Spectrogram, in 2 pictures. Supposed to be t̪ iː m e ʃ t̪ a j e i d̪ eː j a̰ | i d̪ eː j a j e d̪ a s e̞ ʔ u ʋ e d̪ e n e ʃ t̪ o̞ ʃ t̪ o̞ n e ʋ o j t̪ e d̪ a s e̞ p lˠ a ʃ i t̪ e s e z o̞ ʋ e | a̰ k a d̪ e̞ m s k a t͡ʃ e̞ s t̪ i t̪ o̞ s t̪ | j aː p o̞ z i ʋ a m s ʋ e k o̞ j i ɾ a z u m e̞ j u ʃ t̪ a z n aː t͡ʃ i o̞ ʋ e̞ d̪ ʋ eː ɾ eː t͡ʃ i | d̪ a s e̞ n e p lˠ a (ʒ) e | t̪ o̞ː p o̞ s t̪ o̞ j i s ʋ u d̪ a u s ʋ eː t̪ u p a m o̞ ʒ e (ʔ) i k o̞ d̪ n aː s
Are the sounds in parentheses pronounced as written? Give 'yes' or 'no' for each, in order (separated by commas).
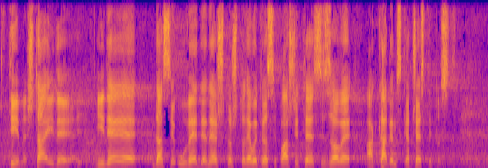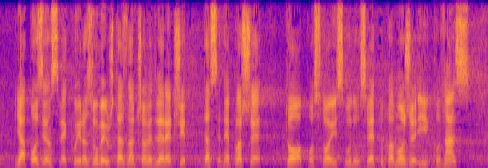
no, yes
